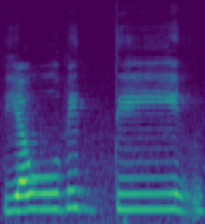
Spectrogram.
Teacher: حروف لین ہے نا، اس لیے ہم نرم آواز کے ساتھ جلدی ادا کر کے پڑھیں گے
